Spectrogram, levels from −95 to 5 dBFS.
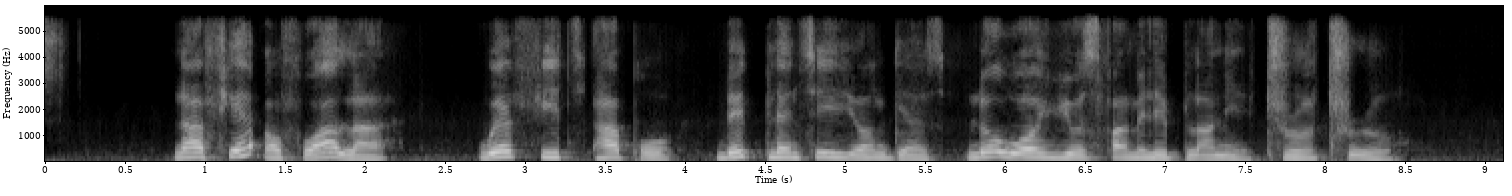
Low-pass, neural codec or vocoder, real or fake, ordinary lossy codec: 5.4 kHz; codec, 16 kHz, 4 kbps, X-Codec, HuBERT features, trained on general audio; fake; none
